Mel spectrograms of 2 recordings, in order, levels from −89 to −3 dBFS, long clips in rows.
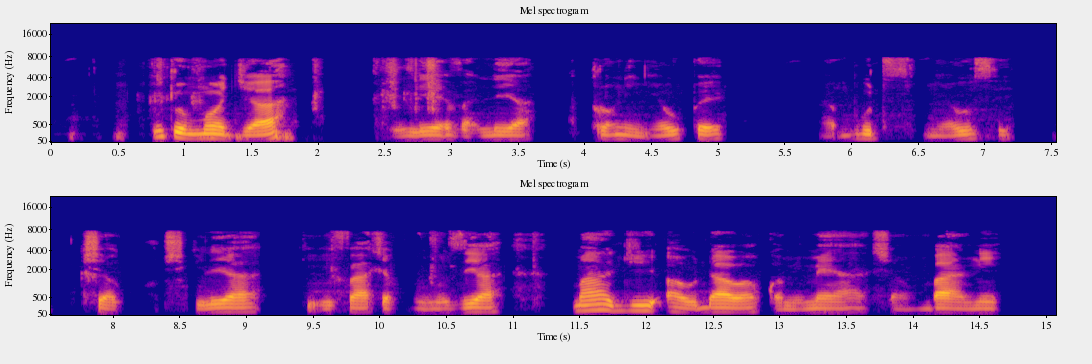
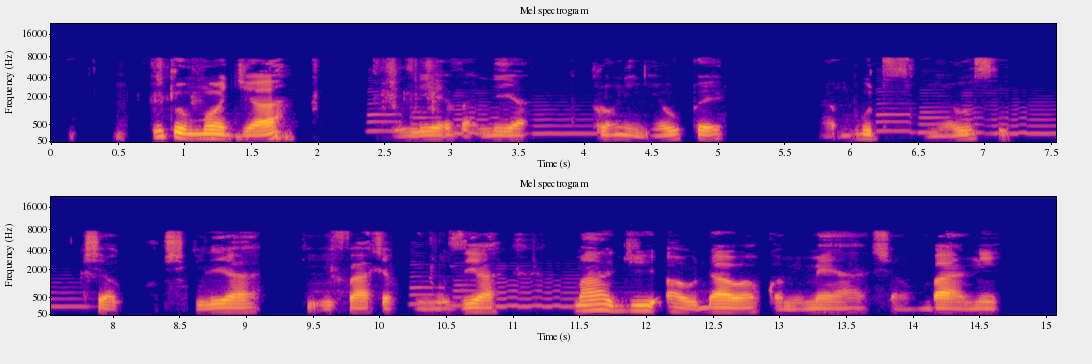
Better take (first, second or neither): first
